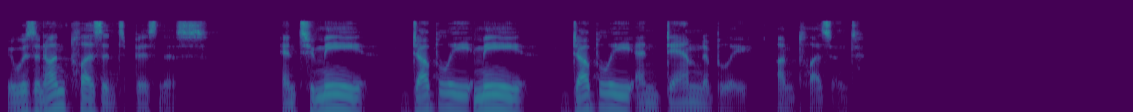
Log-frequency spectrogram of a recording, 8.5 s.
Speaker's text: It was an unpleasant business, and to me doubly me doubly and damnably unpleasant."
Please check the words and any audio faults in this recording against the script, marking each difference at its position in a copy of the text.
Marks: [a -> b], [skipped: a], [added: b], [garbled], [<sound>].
It was an unpleasant business, and to me doubly me doubly and damnably unpleasant."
